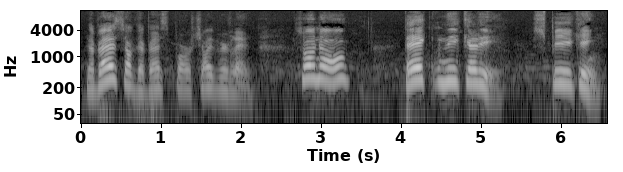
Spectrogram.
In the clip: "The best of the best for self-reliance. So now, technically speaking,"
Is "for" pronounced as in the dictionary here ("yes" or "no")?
no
